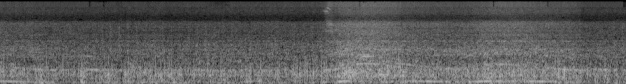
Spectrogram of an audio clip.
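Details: 1998 Lexus LX470 after starter replacement, repeat restart test. A short rough churn, then the engine catches about three seconds in and settles into an even idle; the new starter cranks and fires cleanly.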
